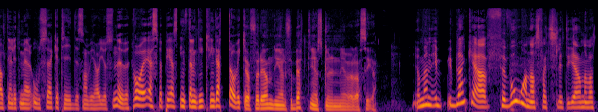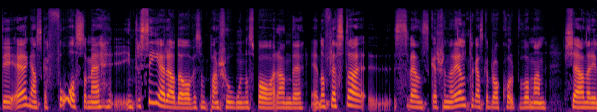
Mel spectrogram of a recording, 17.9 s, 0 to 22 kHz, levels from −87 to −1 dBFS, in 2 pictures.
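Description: A section at the wrong speed runs from the start to 3.69 s: the speech plays about 1.39 times faster than it was recorded, so pitch and pace rise together, roughly five semitones higher and hurried. The likely cause is this opening stretch being clocked against the wrong rate during editing or playback, so it was read out too quickly. At 3.69 s the speech drops abruptly to its natural pitch and tempo.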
